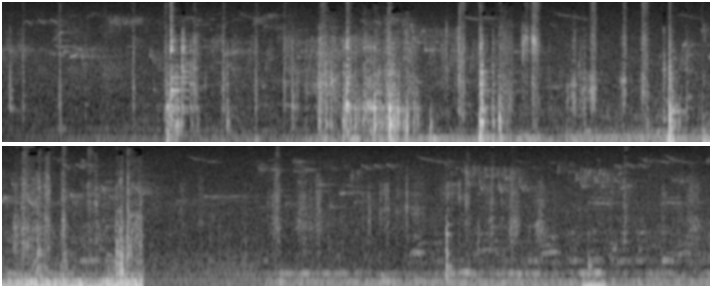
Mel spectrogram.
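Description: Kitchen knives cutting watermelon and tapping against aluminium plates: a scatter of sharp clicks and knocks over the first half, then a low rumble for about two seconds.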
